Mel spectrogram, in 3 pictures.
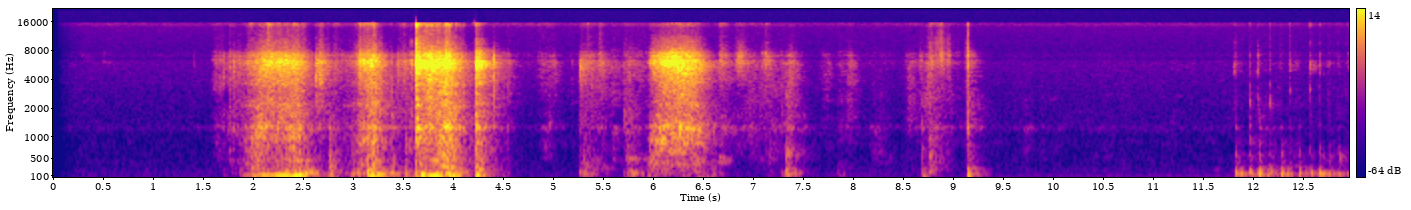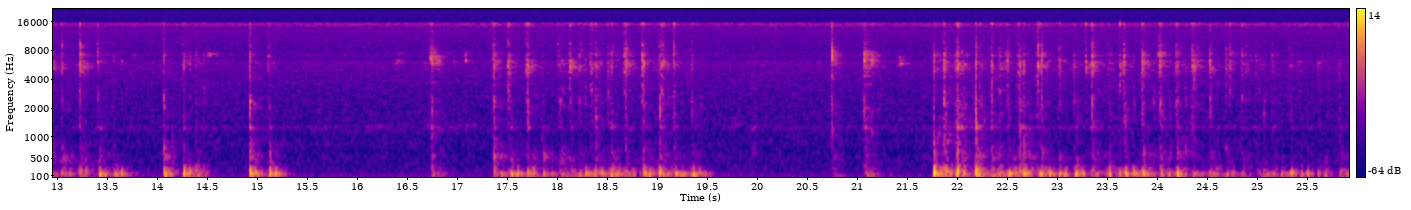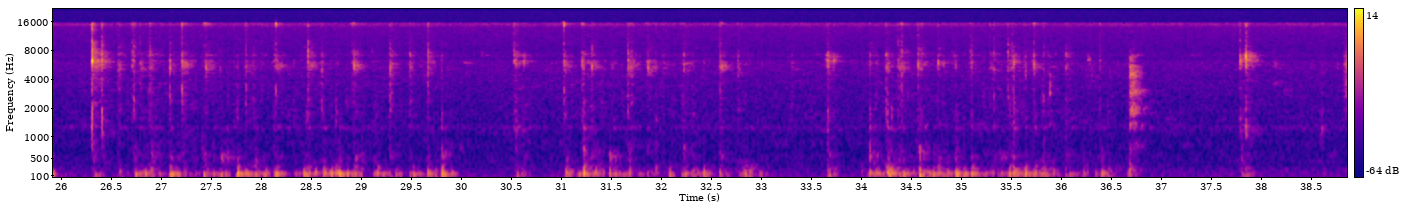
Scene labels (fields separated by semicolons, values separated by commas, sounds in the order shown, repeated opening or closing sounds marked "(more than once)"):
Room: living room; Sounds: keyboard typing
